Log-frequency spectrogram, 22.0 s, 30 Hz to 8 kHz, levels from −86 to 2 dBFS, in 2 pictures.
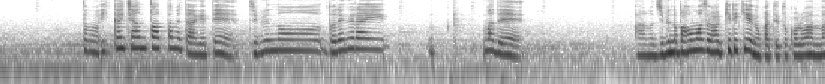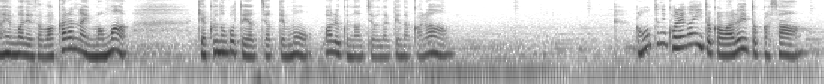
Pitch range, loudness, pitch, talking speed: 190-275 Hz, -29 LUFS, 220 Hz, 275 characters per minute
